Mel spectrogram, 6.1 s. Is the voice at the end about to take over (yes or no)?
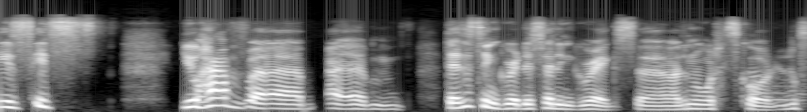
no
